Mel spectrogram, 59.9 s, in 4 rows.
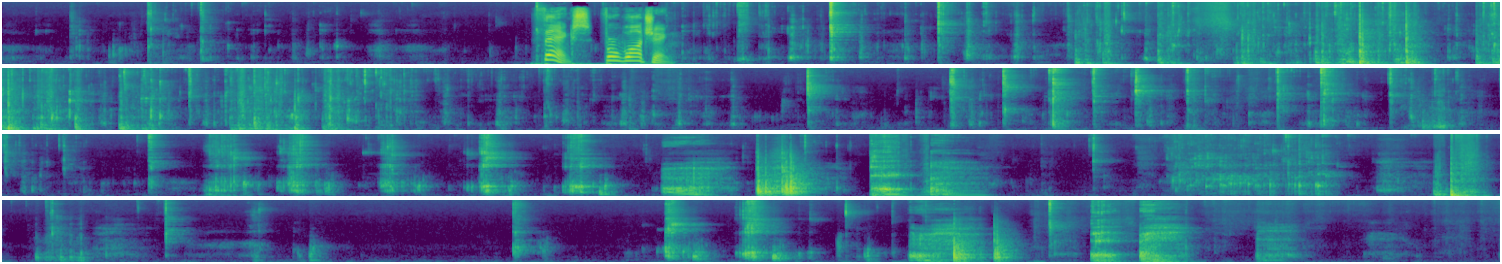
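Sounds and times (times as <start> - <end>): person chewing and lip smacking: 0.3 - 4.1, 7.0 - 12.0, 15.5 - 36.5, 40.8 - 41.2, 46.5 - 47.7, 50.0 - 50.6, 51.5 - 54.0, 55.3 - 55.7.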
